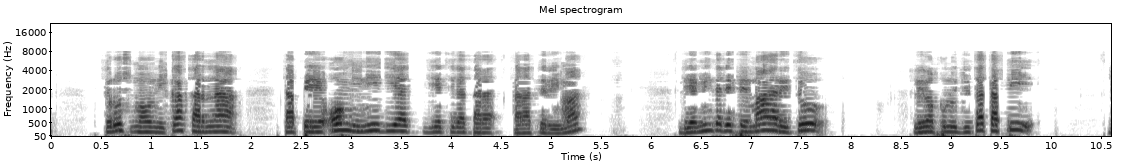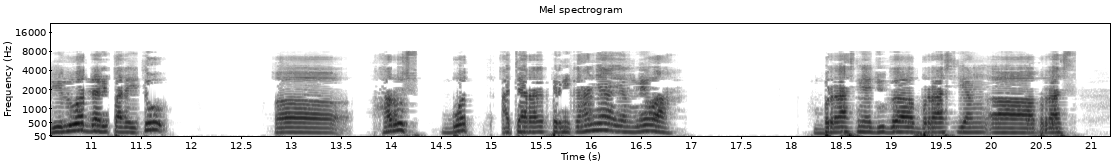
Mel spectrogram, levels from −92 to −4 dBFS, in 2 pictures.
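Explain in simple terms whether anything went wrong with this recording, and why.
Two things went wrong with this speech, and both come from squeezing the file down hard.

The first runs through the whole clip. The top end sounds fake and grainy, and nothing real reaches above about 8 kHz. That points to heavy HE-AAC compression as the likely cause. This kind of codec keeps only the lower part of the sound properly. It then fakes the treble by copying lower bands upward and roughly reshaping them. The copied highs don't quite match what's underneath, so the brightness sounds off rather than natural.

The second is pre-echo, which shows up five times: around 1.18 s, 7.42 s, 9.38 s, 15.08 s (just before "acara pernikahannya yang"), and 19.30 s (just after "brasnya juga"). The codec works in small chunks and spreads its noise across each whole chunk. When a sharp sound lands near the end of one, a brief hiss leaks in just ahead of it, about 17 to 36 ms early. 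The attack itself also comes out softened.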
